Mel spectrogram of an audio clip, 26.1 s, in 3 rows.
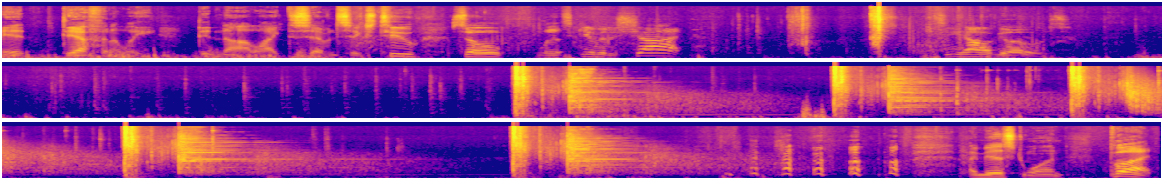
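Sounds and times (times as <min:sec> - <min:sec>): rifle shots: 0:12.6 - 0:23.1
bullet clanging on steel target: 0:12.8 - 0:22.7.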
